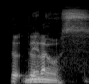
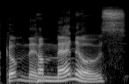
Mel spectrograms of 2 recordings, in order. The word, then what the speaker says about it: Komnenos: The last N is difficult to pronounce it. It's like you think you're done with the word after the MN, and then you have another N coming to finish you.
